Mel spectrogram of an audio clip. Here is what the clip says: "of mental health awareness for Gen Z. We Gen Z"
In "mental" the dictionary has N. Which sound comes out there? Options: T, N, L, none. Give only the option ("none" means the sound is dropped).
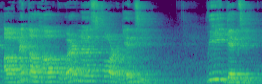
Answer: none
